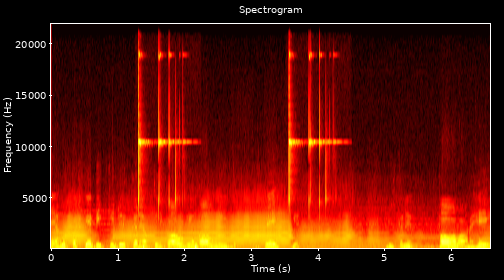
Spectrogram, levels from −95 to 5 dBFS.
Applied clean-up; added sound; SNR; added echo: none; Chink, clink + Trumpet; 5 dB; none.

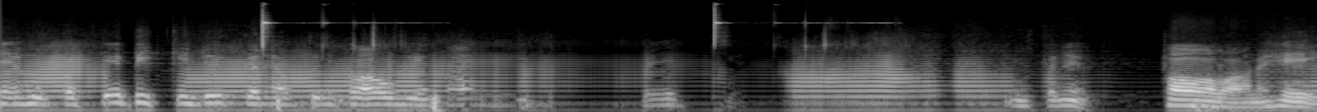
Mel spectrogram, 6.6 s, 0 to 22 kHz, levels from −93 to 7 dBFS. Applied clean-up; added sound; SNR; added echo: neural mask model RNNoise.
